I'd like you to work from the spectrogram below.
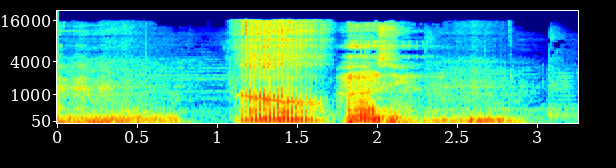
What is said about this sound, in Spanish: Ahí está roncando.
